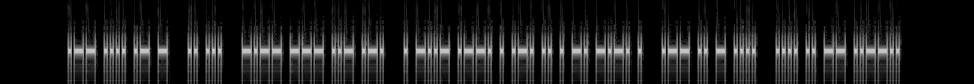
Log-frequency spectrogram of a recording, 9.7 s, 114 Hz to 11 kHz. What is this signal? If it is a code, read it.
Morse code, heard as a keyed tone, about 40 wpm, 700 Hz. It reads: WHAT IS YOUR EXPERIENCE WITH HIM?
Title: Sentences from Top 600 Words 40wpm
